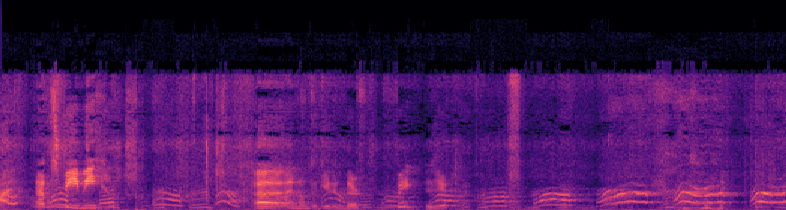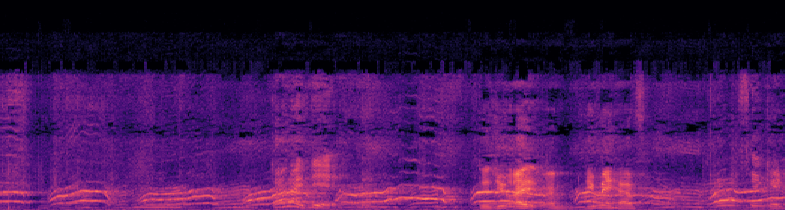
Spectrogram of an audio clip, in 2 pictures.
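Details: Great Bernese puppies, a Great Pyrenees and Bernese Mountain Dog cross, five days old and noisy: many overlapping piercing squeals and drawn-out wavering whines fill the whole stretch, pitch sliding up and down.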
